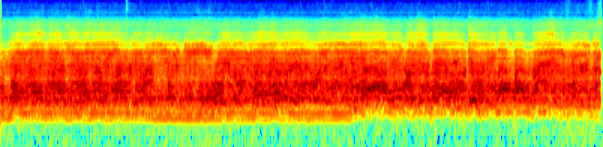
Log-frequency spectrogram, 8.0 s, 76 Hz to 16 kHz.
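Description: Cobra 148GTL CB radio's speaker on receive: a steady, loud wash of static with garbled, overlapping voices from distant skip stations, none of them readable.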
